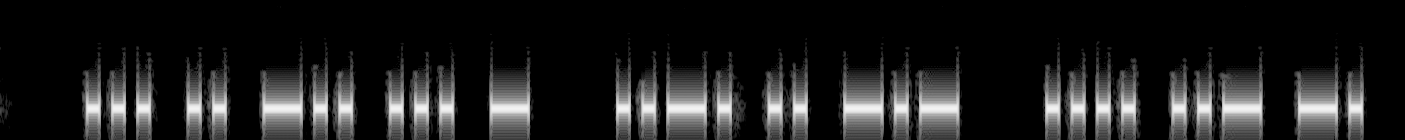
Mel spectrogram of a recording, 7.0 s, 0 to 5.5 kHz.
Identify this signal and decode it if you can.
Morse code, heard as a keyed tone, about 19 wpm, 600 Hz. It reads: SIDST FIK HUN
